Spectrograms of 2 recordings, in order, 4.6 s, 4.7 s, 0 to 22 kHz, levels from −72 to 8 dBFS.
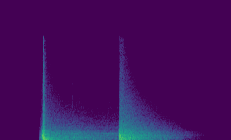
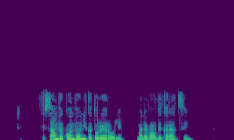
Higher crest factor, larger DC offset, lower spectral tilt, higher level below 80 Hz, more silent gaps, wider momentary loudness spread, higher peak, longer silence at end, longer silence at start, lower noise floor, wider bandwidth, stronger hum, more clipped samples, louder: first, 24 dB vs 16 dB; neither; about the same, -6 dB/octave vs -5.5 dB/octave; first, -50 dBFS vs -58 dBFS; neither; first, 20 LU vs 16 LU; about the same, -2 dBFS vs -2 dBFS; first, 1.15 s vs 0.85 s; about the same, 0.8 s vs 0.85 s; first, -79 dBFS vs -74 dBFS; first, 16.5 kHz vs 8 kHz; neither; neither; second, -23 LUFS vs -16 LUFS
